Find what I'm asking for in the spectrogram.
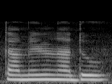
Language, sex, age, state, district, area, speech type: Assamese, female, 18-30, Assam, Sonitpur, rural, spontaneous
